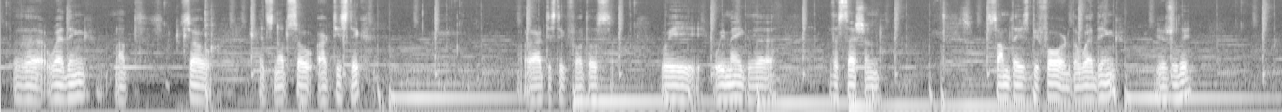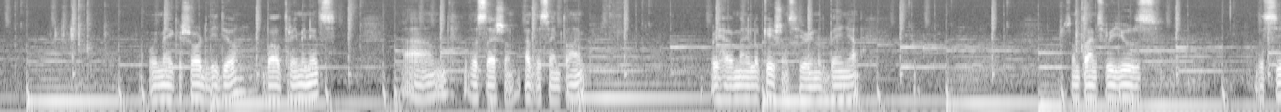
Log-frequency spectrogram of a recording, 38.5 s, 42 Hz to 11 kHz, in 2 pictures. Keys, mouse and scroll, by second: 19.6 click.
